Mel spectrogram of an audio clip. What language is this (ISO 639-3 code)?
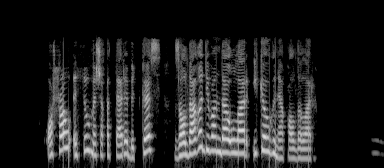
bak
